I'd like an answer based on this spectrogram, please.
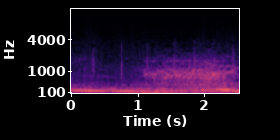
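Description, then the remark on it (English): A car flagged down on a road pulls up: its engine rumbles, tires crunch and there is a brief skid-like squeal as it rolls in and comes to a halt; no voices. “After my head clears, I make it to the road and flag down a car.”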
